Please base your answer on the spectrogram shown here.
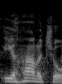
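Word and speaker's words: Iheanachor: That's how you say it. Yeah. Max ehan chore. Okay. Ehana ehan cho chore like a chore. You have a task.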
